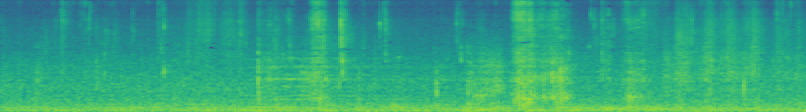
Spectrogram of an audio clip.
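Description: Close-up chewing and mouth sounds of someone eating a bony piece of braised fish: wet smacks and small clicks at irregular moments, loudest about five seconds in, over a low steady hum.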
